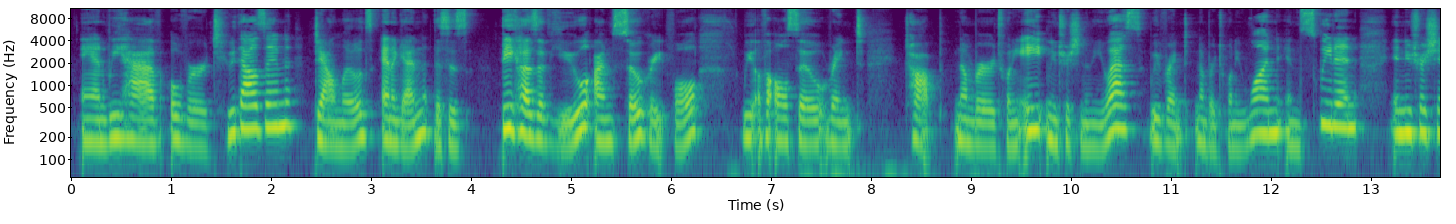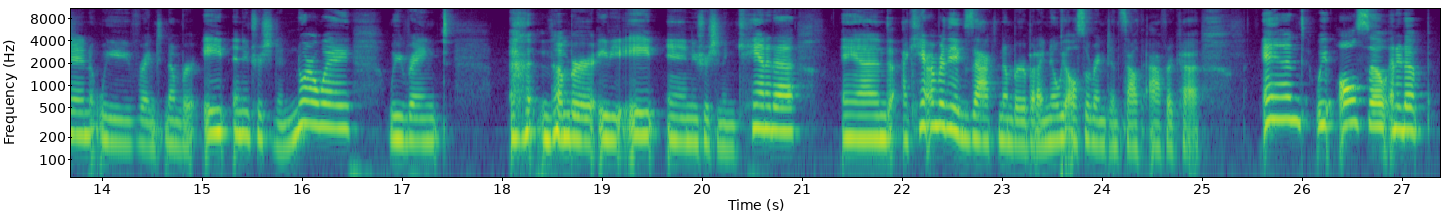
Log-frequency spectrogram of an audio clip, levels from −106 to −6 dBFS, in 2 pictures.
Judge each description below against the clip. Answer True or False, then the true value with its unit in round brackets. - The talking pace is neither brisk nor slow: True (160 wpm)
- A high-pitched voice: True (200 Hz)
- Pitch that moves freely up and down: True (6.4 semitones)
